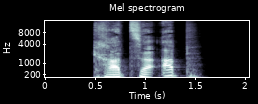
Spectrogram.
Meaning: inflection of abkratzen: 1. first-person singular present 2. first/third-person singular subjunctive I 3. singular imperative
- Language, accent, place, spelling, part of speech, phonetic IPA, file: German, Germany, Berlin, kratze ab, verb, [ˌkʁat͡sə ˈap], De-kratze ab.ogg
